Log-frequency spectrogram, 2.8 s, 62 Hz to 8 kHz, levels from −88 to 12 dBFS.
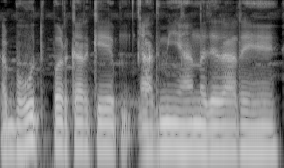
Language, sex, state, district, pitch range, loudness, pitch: Hindi, male, Jharkhand, Deoghar, 105-115 Hz, -14 LUFS, 110 Hz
